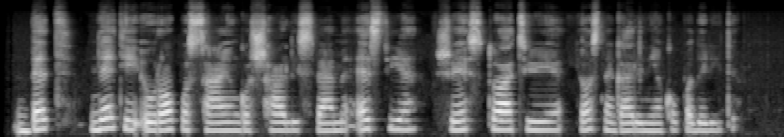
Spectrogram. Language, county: Lithuanian, Vilnius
